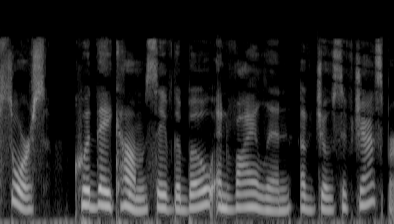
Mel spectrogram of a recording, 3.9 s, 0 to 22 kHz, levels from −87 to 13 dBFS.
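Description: Speech, with the two channels drifting apart for the whole clip: they appear to come from devices on separate clocks differing by something like 150 ppm, so the inter-channel delay creeps up to about half a millisecond. Summed to mono, comb notches sweep slowly, heard as slow flanging.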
